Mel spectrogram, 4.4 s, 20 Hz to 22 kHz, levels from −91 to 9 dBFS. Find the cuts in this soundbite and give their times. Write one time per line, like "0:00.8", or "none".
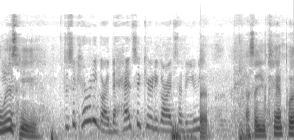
0:03.0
